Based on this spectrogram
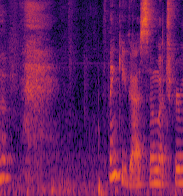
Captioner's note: laughs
